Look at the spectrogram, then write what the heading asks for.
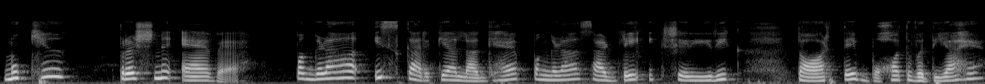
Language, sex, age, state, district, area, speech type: Punjabi, female, 30-45, Punjab, Jalandhar, urban, spontaneous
